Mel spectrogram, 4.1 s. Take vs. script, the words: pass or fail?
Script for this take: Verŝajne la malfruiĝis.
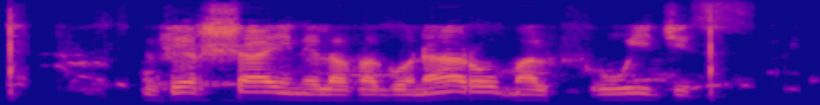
fail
